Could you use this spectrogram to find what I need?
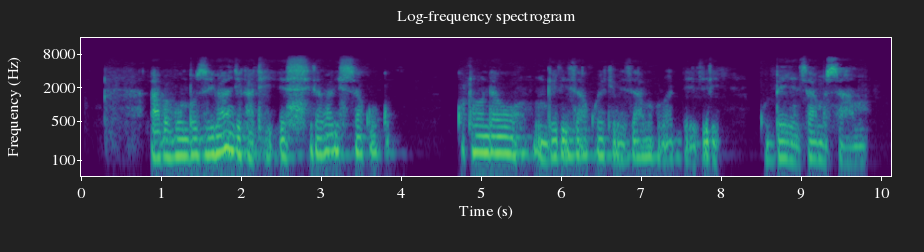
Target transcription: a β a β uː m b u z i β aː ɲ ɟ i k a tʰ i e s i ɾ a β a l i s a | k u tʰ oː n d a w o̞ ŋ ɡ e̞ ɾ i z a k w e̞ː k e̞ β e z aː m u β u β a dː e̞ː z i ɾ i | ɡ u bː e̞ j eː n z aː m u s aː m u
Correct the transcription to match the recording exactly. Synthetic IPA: a β a β uː m b u z i β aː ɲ ɟ i k a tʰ i e s i ɾ a β a l i s a | k u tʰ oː n d a w o̞ ŋ ɡ e̞ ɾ i z a k w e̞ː k e̞ β e z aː m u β u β a dː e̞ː z i ɾ i | k u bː e̞ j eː n z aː m u s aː m u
